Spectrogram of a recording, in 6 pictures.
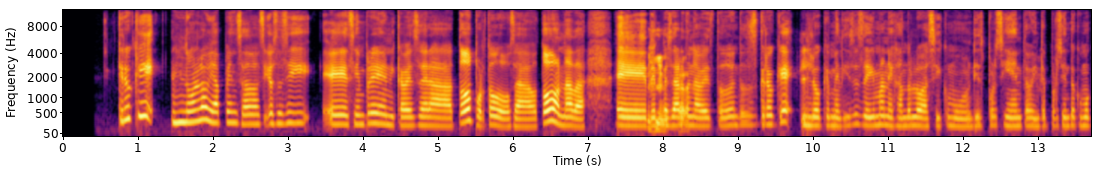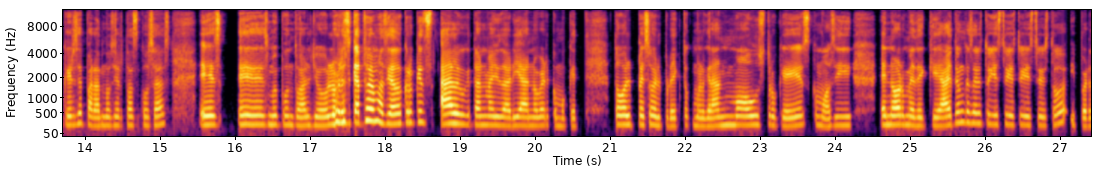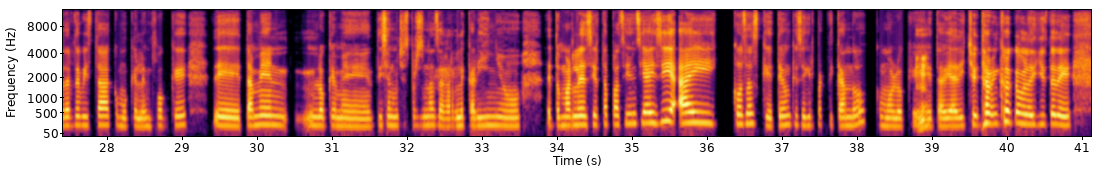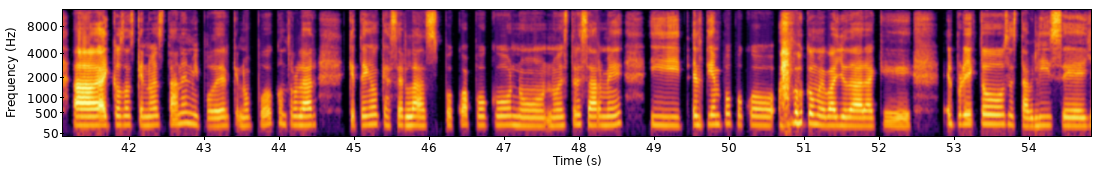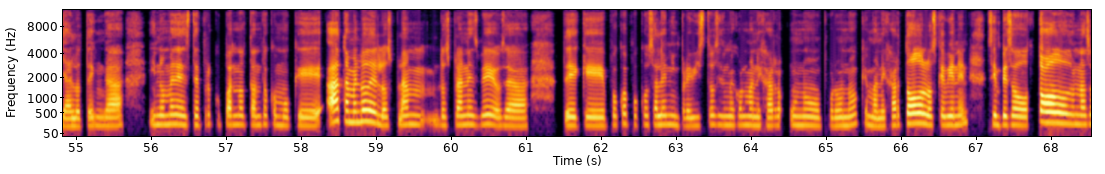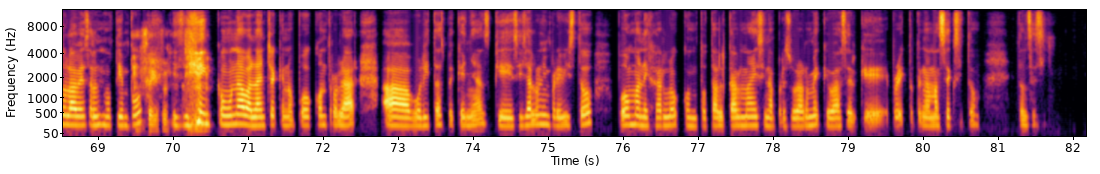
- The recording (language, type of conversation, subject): Spanish, advice, ¿Cómo puedo equilibrar la ambición y la paciencia al perseguir metas grandes?
- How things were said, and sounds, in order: tapping; other background noise; laughing while speaking: "lo rescato demasiado"; other noise; laughing while speaking: "también creo como lo dijiste"; laughing while speaking: "a poco"; unintelligible speech; chuckle; laughing while speaking: "si"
